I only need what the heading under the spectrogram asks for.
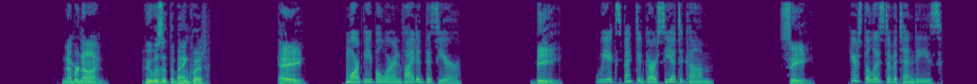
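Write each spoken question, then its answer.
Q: Who was at the banquet?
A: C: Here's the list of attendees.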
